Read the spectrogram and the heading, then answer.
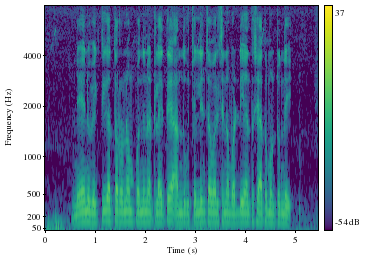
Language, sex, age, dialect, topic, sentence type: Telugu, male, 25-30, Central/Coastal, banking, question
